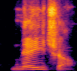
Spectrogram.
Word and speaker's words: nature: করবে সবাই বলো everyone British accent R silent but American accent ঠিকই থাকবে ওকে সবাই বলো নেচার ফাইভ টাইম এভরিওয়ান সে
